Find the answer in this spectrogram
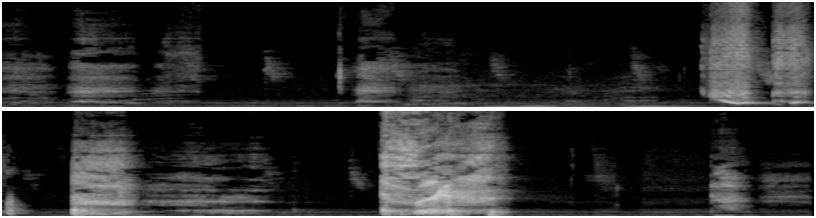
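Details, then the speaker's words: Adult woman (mother) with very high fever and flu, painful cough so hard it causes vomiting and urine leakage: coughing. "Batukku sakit sekali, sungguh, batuk itu menyakitkan ."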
